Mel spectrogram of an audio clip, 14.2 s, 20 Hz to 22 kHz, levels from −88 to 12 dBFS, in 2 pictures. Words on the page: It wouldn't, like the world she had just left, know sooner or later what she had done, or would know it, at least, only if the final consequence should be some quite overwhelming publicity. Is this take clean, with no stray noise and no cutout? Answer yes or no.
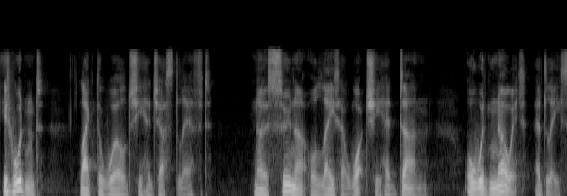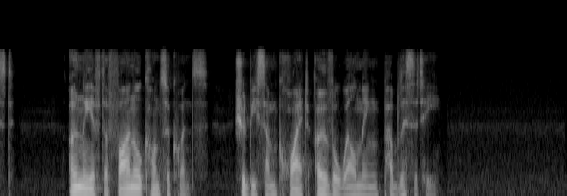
yes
